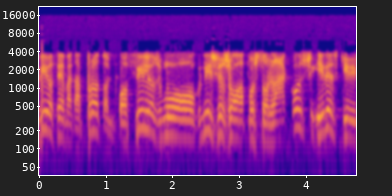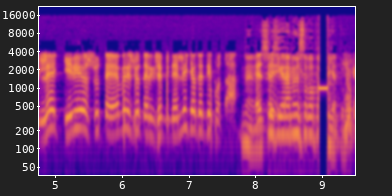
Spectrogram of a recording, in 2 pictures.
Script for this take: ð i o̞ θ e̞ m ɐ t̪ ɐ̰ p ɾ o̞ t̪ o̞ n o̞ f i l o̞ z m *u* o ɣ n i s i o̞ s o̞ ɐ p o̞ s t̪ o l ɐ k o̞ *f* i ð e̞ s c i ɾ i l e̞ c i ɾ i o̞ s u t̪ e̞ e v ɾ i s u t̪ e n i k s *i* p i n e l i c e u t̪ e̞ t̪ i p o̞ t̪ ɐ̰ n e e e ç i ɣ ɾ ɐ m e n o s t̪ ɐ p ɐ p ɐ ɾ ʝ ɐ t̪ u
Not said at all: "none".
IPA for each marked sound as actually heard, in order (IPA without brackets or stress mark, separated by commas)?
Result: u, s, e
